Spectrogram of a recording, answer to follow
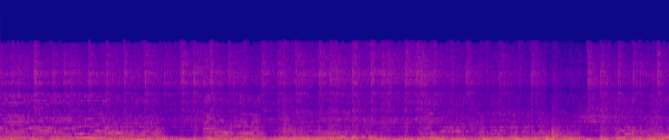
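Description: Live jazz trio of saxophone, double bass and drum kit playing together, the saxophone in short phrases that bend in pitch over busy drums and bass.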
